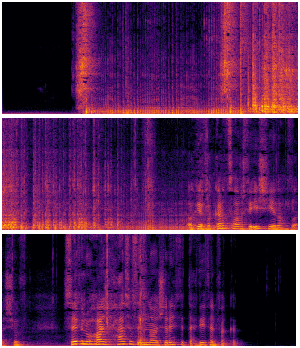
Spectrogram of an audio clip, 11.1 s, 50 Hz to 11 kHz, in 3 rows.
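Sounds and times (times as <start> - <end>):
sharp impact cracks: 0.9 - 5.5
spinning tops whirring and clattering: 0.9 - 7.4.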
